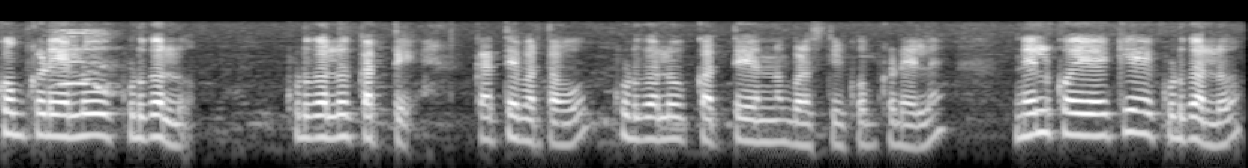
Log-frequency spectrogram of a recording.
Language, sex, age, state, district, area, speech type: Kannada, female, 30-45, Karnataka, Vijayanagara, rural, spontaneous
